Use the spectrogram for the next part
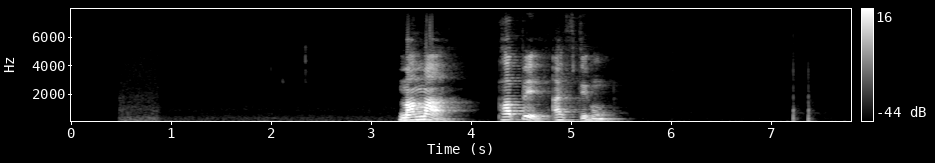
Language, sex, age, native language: Icelandic, female, 60-69, Icelandic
